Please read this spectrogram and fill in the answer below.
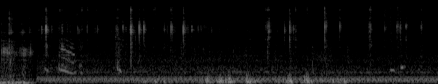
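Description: Light plastic clicks and taps as the blade lock cap is twisted onto the electric fan's hub, over a steady low hum.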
